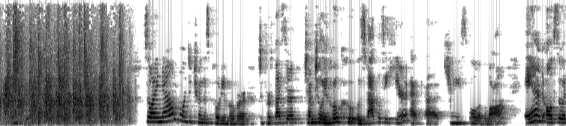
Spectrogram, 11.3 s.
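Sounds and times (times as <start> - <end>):
audience applause at an event at CUNY School of Law: 0.0 - 2.7
speech: 2.9 - 11.3.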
